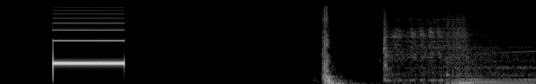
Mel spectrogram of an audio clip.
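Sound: car engine starting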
